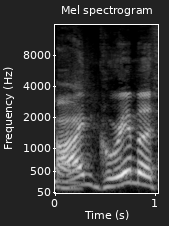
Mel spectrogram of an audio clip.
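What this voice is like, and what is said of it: Shouting. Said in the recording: “stop shouting your name in the middle of the street”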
